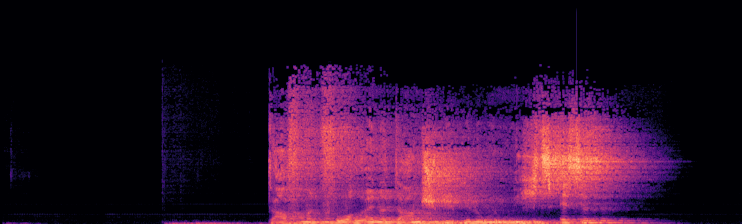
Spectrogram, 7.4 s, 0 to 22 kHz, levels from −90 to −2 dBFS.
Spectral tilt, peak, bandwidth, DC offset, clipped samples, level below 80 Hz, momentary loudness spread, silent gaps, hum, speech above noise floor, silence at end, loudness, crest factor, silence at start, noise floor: -2.5 dB/octave; 0 dBFS; 16 kHz; under 0.1%; under 0.1%; -50 dBFS; 15 LU; none; none; 63 dB; 0.95 s; -17 LUFS; 22 dB; 1.95 s; -82 dBFS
